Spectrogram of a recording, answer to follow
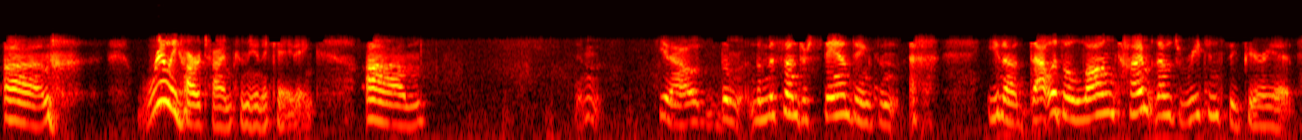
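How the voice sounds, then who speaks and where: Halting woman host on muffled narrow-band audio. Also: mid-range voice. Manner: halting, rambling, often restarting sentences. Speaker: radio show host. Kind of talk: casual chat interview.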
